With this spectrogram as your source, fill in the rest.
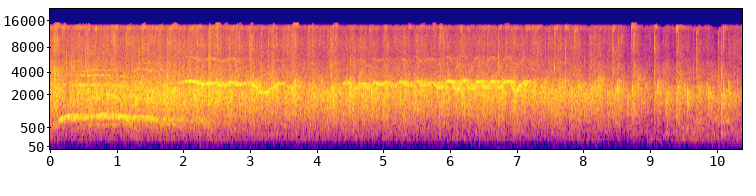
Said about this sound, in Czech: Takže poprosím velký potlesk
